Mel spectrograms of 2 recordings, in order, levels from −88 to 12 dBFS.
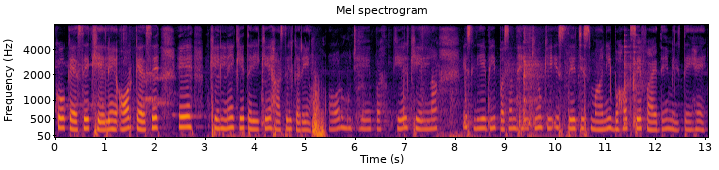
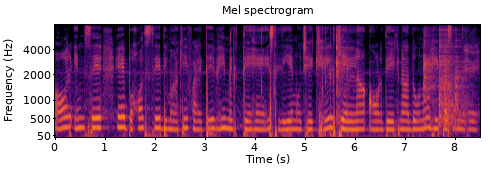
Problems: constant background noise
